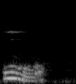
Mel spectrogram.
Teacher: la vocal u y la O esas vocales alta posterior y la media posterior · La vocal U también es alta, pero posterior.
